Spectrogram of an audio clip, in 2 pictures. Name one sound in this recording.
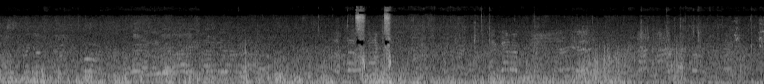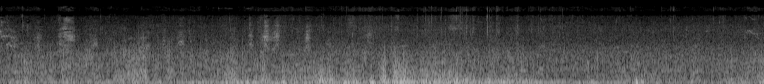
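Choppy lake water laps against a stone wall.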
